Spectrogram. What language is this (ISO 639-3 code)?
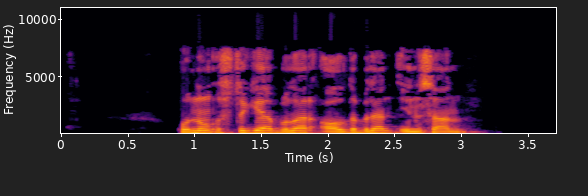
uig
